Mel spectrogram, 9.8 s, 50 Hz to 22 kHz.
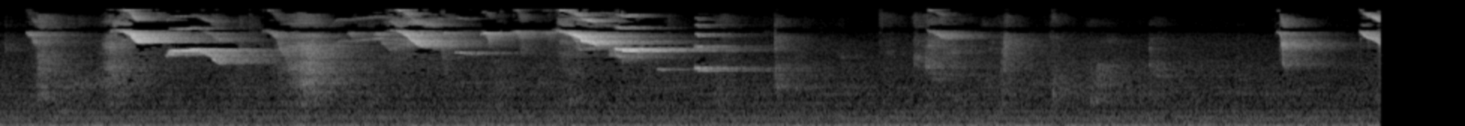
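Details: Asian small-clawed otter pups, a litter of six born at Brookfield Zoo in Chicago on November 18, 2021, with parents Pearl and Adhi. Shrill, piercing chirps and squeals come in quick bursts, loudest near one and four seconds, over a low background rumble.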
